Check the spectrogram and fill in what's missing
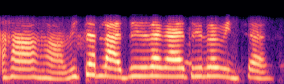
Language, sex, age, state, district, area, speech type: Marathi, female, 18-30, Maharashtra, Sindhudurg, rural, conversation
